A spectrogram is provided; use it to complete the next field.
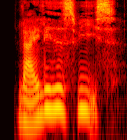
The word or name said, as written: lejlighedsvis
